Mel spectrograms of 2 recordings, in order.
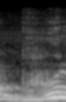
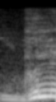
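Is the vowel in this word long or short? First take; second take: long; short. First: The vowel in the word is long. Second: The vowel in the word is short. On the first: The speaker calls it right. "भूल होता है" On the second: The speaker calls it wrong. "भूल नहीं होता"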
